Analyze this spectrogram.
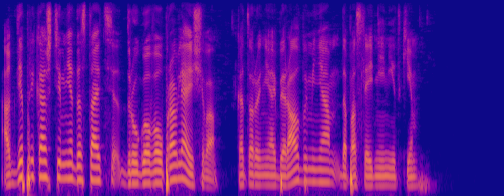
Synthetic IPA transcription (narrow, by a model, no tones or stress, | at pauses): ɐ̰ɡdʲepɾʲɪkaʐtʲɪmnʲed̪ɐst̪atʲd̪ɾʊɡo̞vəʊpɾɐvlʲæjʉɕːɪvə̰ | kɐt̪o̞ɾɨjnʲɪɐbʲɪɾɑlˠbɨmʲɪnʲad̪əpɐsʲlʲedʲnʲɪjnʲit̪kʲɪ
